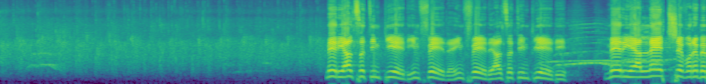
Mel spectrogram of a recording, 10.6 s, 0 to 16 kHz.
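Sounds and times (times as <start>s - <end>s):
audience applauding at a Sunday gathering: 0.0s - 5.9s
speech: 4.9s - 10.5s.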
